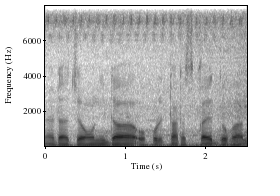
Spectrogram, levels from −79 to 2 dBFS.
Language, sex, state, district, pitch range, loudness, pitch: Bengali, male, West Bengal, Malda, 85-90 Hz, -15 LUFS, 85 Hz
